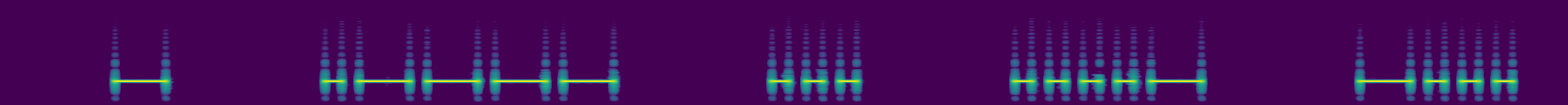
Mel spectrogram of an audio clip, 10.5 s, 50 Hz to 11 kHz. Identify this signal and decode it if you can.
Morse code, heard as a keyed tone, about 10 wpm, spaced as for 6 wpm, 800 Hz. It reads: T1S4B
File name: LEZIONI / 9 28 ws 10wpm 4124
